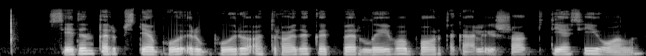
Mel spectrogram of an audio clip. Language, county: Lithuanian, Vilnius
